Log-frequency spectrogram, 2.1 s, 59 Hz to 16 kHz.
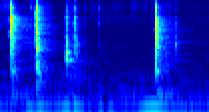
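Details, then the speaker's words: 2007 Matiz engine, starter replaced two weeks earlier, ticking sharply over a low hum; first thought alternator bearing, but lifters tapping as if running without oil. "el ruido proviene de las punterías escucha así como como cuando ya trabaja sin aceite"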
